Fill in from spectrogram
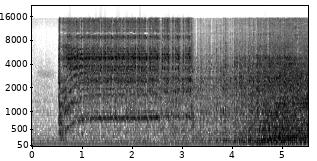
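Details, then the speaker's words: John Deere X300 rider, Kawasaki FH engine, 17 hours, after cleaning the stuck fuel shut-off solenoid, choked, black smoke: starter cranks briefly, then engine catches and settles into a steady, even run; normal start after repair. "gas kind choke it we're getting adequate fuel through the [Music] carburetor as indicated by the black smoke"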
